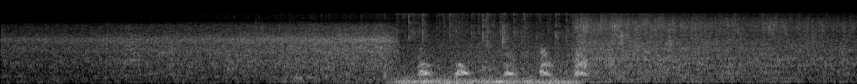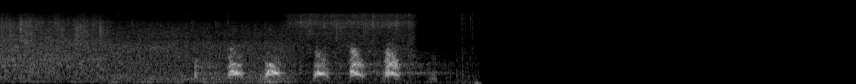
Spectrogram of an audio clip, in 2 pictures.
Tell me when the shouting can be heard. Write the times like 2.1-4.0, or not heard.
not heard.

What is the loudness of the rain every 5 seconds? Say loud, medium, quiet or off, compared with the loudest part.
loud, loud, medium, off.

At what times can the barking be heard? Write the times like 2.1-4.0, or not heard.
4.0-6.2, 10.5-13.3.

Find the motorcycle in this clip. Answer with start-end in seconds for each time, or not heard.
not heard.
